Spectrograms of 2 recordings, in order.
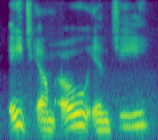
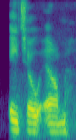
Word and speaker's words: Hmong: give you the date there is a religion Hmong h-m-o-n-g is a very unique religion where they usually are either Christian or are traditional version of that hom sorry guys Hmong and they have very many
